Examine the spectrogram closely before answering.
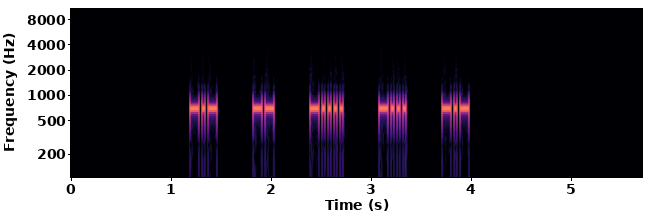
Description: Morse code, heard as a keyed tone, about 40 wpm, spaced as for 19 wpm, 700 Hz. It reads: KM6BK
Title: USA Call Signs - 5 Characters - 4x Character Spacing - 40wpm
